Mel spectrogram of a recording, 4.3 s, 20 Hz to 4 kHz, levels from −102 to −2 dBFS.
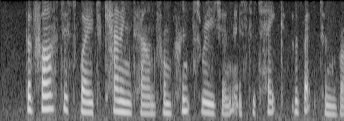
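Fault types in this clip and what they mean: Overdone noise removal: aggressive suppression switches individual frequency bands off, leaving near-black gaps with scattered twinkling specks on the spectrogram.
Comfort noise in place of the background: from 0 to 0.32 s a flat, featureless hiss about 2 dB quieter stands in, likely from discontinuous transmission. It shows as uniform spectrogram texture.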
